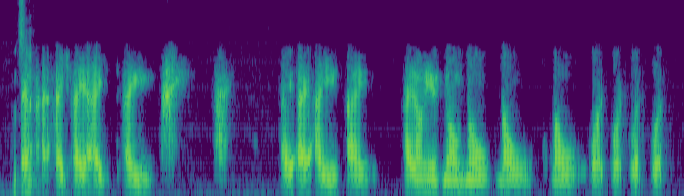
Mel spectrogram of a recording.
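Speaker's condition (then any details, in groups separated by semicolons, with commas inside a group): Stutter; severe stutter, one useless leg; part-word, syllable and word repetitions, cut-off words, fillers, laughter; repeated words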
